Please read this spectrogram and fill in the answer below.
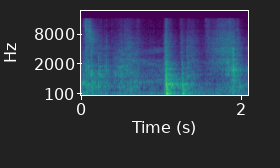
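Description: Lid of a cardboard gift box lifted off with a light scraping rustle, then one sharp knock about a second in, with a smaller one just after.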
